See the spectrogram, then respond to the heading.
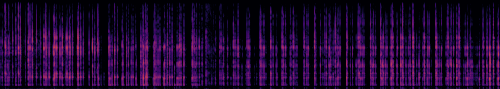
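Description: Long nails rapidly tap and scratch the flat face of a shaped, flat, solid, light wooden plate held beside and in front of the microphone. The result is a fast, rough stream of dozens of dry, bright clicks and scratchy rasps with almost no low end. Each sound stops instantly, with no ring.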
